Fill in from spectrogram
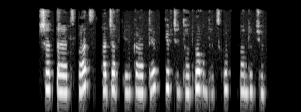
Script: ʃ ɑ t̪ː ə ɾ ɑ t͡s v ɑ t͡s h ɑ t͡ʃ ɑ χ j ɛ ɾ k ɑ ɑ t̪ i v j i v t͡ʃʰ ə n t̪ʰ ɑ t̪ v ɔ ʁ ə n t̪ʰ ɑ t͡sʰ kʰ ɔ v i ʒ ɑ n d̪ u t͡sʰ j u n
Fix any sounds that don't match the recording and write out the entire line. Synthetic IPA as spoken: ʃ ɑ t̪ː ɑ ɾ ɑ t͡s v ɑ t͡s h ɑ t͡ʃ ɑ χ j ɛ ɾ k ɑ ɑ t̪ ɛ v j ɛ v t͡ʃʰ ə n t̪ʰ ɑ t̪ v ɔ ʁ ə n t̪ʰ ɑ t͡sʰ kʰ ɔ v i v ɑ n d̪ u t͡sʰ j u n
